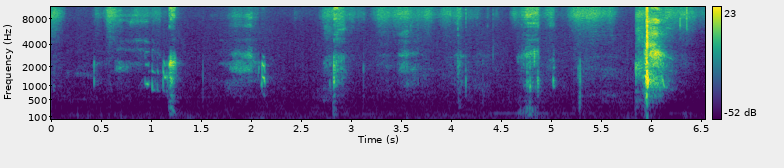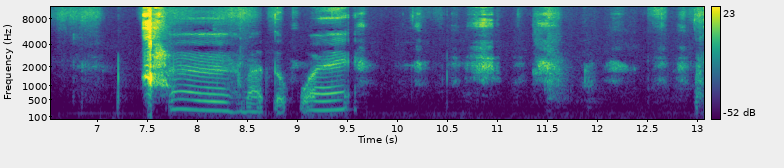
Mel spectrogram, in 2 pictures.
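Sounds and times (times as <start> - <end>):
baby coughing: 5.9 - 6.3, 7.4 - 7.8
baby's breathy huffs: 9.6 - 13.0.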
